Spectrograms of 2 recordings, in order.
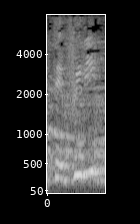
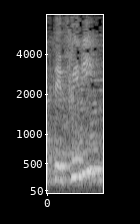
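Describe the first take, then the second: No difference in how they are said.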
